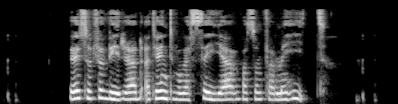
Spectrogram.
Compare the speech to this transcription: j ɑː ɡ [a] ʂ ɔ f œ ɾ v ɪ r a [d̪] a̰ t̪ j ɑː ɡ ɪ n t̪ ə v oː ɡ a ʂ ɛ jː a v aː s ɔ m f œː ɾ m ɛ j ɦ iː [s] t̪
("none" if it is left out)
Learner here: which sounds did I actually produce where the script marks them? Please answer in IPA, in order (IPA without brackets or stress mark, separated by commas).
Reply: æ, d̪, none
